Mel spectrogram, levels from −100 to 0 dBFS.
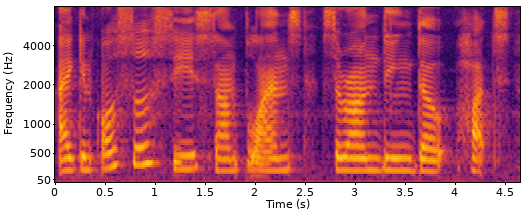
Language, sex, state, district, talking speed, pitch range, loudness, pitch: English, female, Nagaland, Kohima, 115 wpm, 210-240 Hz, -18 LUFS, 215 Hz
